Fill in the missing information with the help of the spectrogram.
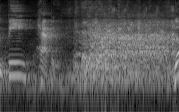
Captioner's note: audience laughing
